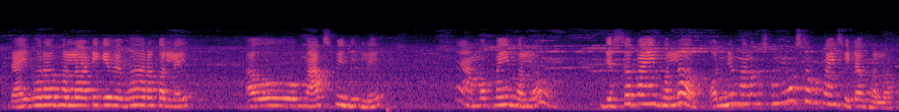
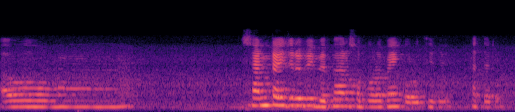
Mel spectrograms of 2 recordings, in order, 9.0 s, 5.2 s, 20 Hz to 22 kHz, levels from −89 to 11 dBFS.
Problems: constant background noise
